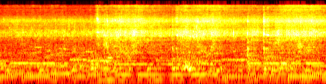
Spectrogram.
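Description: Green chicken karahi with chilli and pepper powders frying in a wok produces a steady, close sizzle with wet stirring and occasional scraping clanks of a spoon against metal.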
